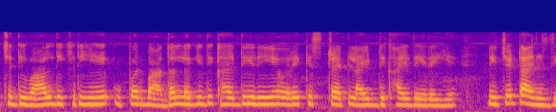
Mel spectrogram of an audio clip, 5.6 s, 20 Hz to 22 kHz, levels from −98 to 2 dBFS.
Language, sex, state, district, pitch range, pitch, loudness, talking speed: Hindi, female, Bihar, Madhepura, 200-225 Hz, 220 Hz, -17 LUFS, 260 wpm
